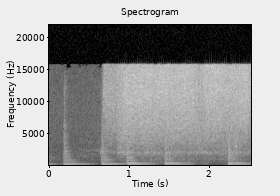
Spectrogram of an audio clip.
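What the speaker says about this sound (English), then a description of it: "we're going to go in with some thermal spray on my leave out" Several short bursts of thermal hair spray, each a quick puff followed by a lingering airy hiss, fairly close and steady over a low mechanical hum.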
